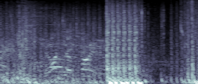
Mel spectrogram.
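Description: Gunfire in a military shooter video game: a loud, rapid burst of automatic fire lasting about half a second, followed by a few scattered shots, with radio-style voices talking around it.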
